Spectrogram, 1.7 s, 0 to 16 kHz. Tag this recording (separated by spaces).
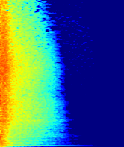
snare 1-shot velocity drum multisample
